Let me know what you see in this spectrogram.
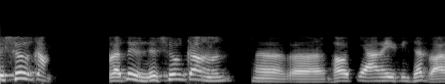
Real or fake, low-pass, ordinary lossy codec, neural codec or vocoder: fake; 3.6 kHz; none; codec, 16 kHz, 2 kbps, X-Codec, HuBERT features, trained on LibriSpeech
